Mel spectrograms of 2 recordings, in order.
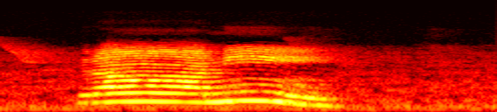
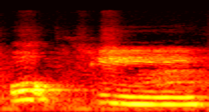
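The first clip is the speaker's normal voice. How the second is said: a word or two, then a very long pause; halting, drawn-out word-by-word delivery; slow dictation; 3 semitones lower, 8 dB quieter, slower than usual. Shown as a demonstration. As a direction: dictate piece by piece for someone writing along. Dictating definition while writing it out.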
